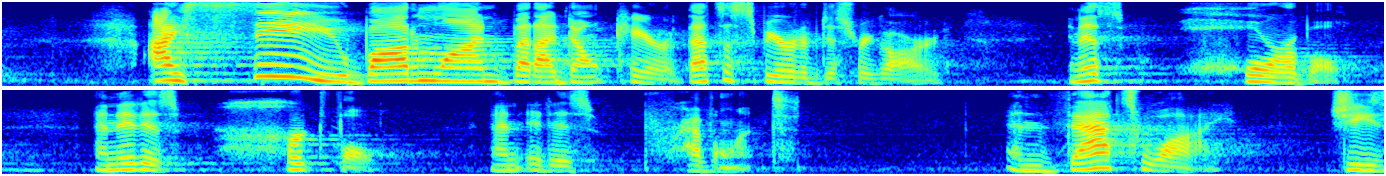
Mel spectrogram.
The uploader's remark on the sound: Presented by Asbury Seminary Kentucky Chapel. At Asbury Theological Seminary's Kentucky campus.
